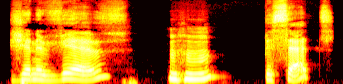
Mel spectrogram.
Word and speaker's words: Genevieve Bessette: yes I love thatv betet betet correct genv betet yes welcome to the artist athlete podcast well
